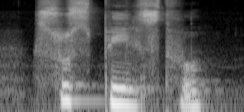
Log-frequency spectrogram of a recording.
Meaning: 1. society 2. public 3. association
- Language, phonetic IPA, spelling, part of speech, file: Ukrainian, [sʊˈsʲpʲilʲstwɔ], суспільство, noun, Uk-суспільство.ogg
